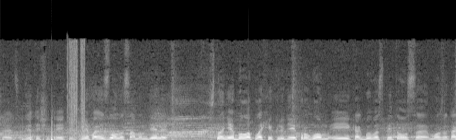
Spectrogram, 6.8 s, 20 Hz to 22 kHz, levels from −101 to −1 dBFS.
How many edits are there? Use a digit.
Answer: 1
